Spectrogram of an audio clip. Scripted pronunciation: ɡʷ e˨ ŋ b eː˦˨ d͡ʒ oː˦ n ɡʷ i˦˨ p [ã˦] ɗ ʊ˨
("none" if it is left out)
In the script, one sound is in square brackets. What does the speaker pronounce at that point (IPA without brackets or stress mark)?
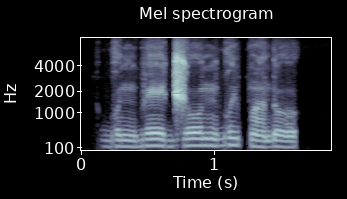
ã˨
